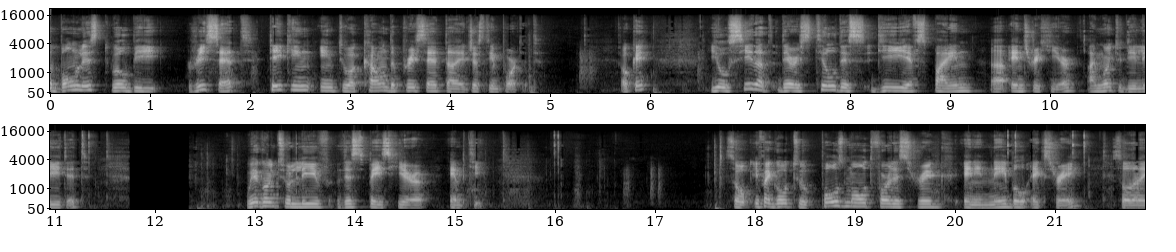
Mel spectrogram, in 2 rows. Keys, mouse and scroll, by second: 4.8-6.4 scroll up 2, 11.2 click, 11.9-12.4 middle drag, 12.4 Tab, 15.3-15.6 scroll up 2, 16.0 click, 16.3-17.0 scroll up 2, 17.6 Tab, 18.0 Tab, 20.5 click, 21.2 click.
